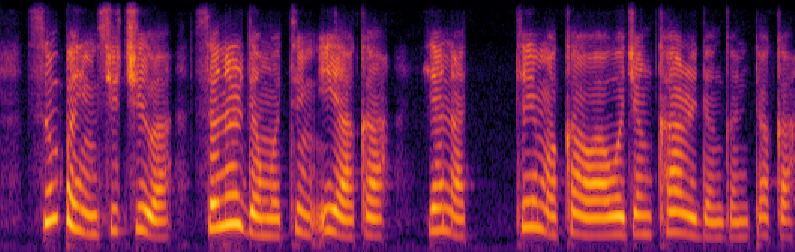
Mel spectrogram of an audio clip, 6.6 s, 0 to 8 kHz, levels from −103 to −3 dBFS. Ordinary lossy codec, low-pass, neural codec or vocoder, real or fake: Opus, 24 kbps; 7.2 kHz; none; real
